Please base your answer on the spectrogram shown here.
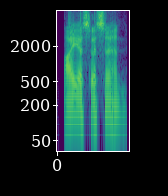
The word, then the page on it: ISSN: American English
